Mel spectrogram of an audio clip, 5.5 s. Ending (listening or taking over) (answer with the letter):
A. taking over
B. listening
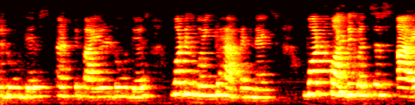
B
